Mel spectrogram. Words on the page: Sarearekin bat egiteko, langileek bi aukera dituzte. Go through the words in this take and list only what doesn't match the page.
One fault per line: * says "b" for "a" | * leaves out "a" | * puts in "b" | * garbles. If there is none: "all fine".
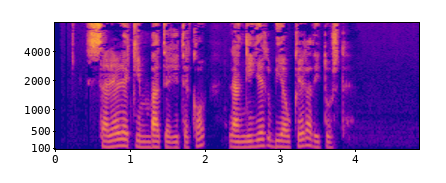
all fine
